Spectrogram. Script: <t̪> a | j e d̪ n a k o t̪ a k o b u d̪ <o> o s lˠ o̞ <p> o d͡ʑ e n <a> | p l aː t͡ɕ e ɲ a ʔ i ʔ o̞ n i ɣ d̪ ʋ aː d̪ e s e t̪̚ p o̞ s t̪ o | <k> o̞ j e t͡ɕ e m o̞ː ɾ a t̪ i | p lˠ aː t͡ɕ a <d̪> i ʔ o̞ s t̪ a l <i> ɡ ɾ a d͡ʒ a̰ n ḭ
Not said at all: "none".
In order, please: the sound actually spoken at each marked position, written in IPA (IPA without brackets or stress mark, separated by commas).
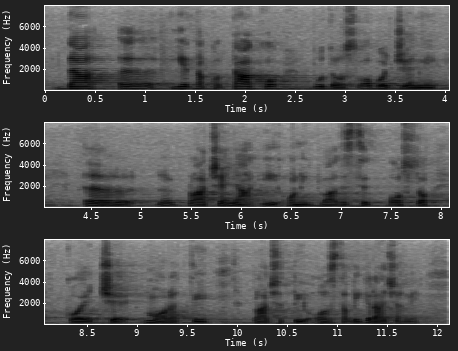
d̪, u, b, i, k, t̪, i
